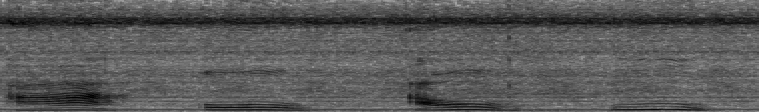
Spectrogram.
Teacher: पश्च स्वर जो जीवा के पीछे भाग से बोला जाता है।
